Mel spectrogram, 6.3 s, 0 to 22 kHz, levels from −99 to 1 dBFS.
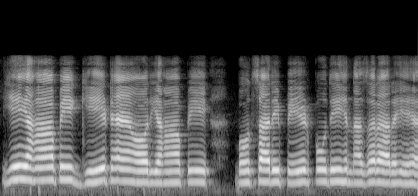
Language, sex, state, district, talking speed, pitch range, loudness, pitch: Hindi, female, Uttar Pradesh, Lalitpur, 155 wpm, 195-215 Hz, -15 LUFS, 205 Hz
